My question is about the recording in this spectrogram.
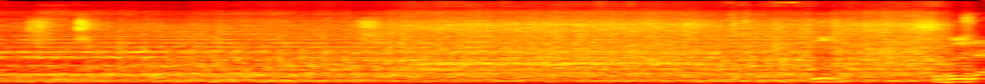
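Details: Small steam engine in a live-steam RC model boat (Bavaria project) on its first heat-up test, gas-fired: light, quick, even chatter at a steady pace with no knocks or stumbles; engine running smoothly.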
